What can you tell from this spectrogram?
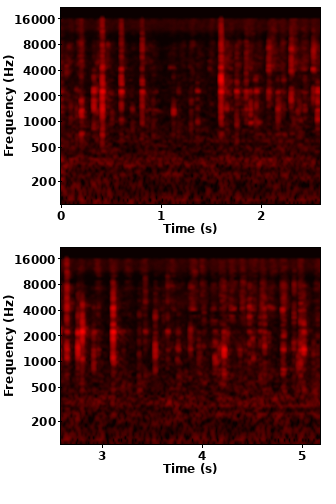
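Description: Wooden craft stick stirring acrylic pouring paint in a small plastic cup: quick, irregular light clicks and scrapes as the stick knocks against the cup.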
